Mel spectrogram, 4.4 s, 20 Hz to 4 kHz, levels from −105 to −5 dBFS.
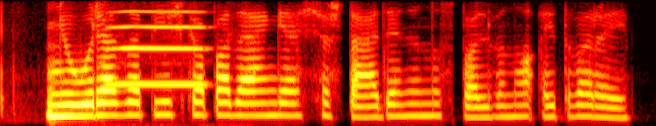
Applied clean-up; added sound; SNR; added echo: none; Wind instrument, woodwind instrument; 2 dB; none.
